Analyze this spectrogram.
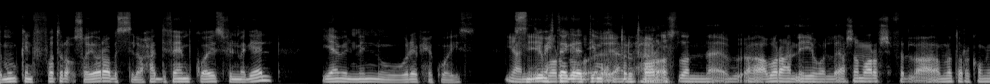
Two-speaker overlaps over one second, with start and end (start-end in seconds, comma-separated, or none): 5.1-6.8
